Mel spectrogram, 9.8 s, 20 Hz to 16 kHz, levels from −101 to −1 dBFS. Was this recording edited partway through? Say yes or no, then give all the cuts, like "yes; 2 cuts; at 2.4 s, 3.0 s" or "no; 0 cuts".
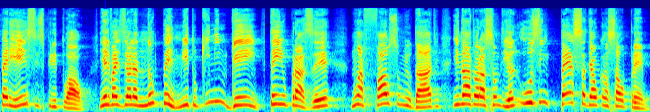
yes; 2 cuts; at 1.4 s, 4.0 s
